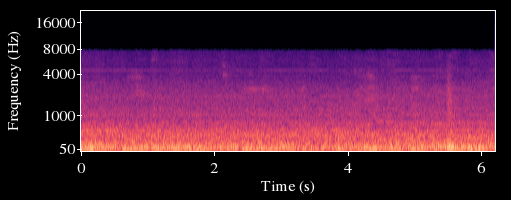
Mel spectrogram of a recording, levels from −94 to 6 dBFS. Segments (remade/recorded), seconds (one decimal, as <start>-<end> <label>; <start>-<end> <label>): 0.0-3.7 recorded; 3.7-4.7 remade; 4.7-5.3 recorded; 5.3-6.2 remade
